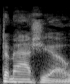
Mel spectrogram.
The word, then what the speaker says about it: DiMaggio: It is said like one of the most famous baseball players to ever live.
